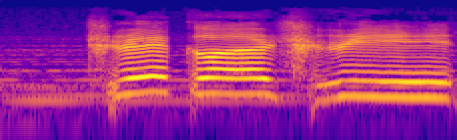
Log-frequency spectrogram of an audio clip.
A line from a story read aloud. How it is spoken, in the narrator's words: in that groan of a voice, she repeated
